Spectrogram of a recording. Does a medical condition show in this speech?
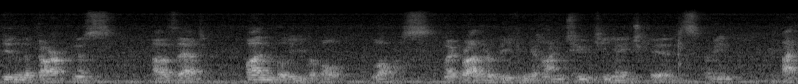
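No.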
